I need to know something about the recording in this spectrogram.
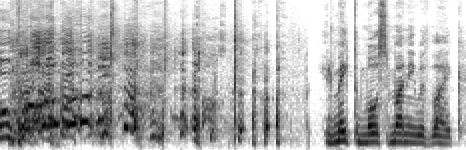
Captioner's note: group laughs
